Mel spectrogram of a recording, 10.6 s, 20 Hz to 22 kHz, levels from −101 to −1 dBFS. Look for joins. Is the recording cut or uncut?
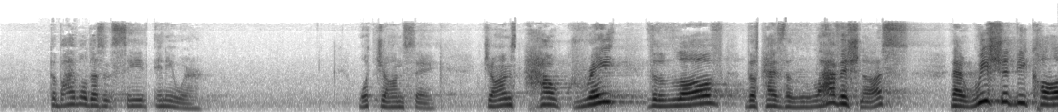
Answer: cut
